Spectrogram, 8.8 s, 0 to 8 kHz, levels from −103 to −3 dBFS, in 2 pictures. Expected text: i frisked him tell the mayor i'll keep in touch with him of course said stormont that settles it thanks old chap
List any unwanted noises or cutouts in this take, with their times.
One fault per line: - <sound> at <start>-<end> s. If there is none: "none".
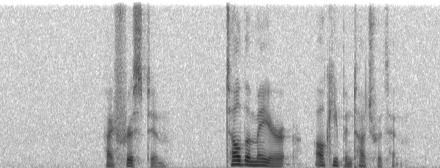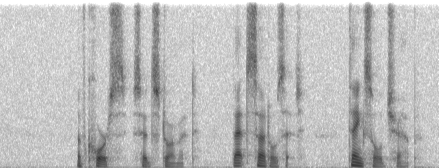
none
